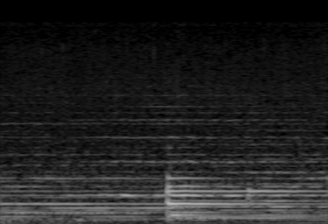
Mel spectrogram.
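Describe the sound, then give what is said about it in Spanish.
Heavy rain pouring down on a man standing in the middle of a street. A steady, dense patter and hiss continues throughout at a moderate level, with no voices. “La lluvia chorrea sobre el hombre.”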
